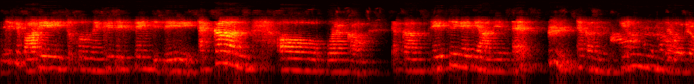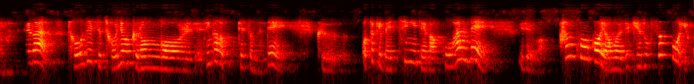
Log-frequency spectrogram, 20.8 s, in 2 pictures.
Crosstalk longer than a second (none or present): none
